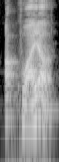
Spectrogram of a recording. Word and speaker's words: acquire: Also, when C follows a Q, now let us see, acquire. So C is silent.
